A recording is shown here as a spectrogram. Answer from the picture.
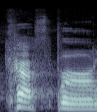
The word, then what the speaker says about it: Caspar: One tradition even gave them names, like Balthazar and Melchior and Caspar, or pronounced Casper like the friendly ghost.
